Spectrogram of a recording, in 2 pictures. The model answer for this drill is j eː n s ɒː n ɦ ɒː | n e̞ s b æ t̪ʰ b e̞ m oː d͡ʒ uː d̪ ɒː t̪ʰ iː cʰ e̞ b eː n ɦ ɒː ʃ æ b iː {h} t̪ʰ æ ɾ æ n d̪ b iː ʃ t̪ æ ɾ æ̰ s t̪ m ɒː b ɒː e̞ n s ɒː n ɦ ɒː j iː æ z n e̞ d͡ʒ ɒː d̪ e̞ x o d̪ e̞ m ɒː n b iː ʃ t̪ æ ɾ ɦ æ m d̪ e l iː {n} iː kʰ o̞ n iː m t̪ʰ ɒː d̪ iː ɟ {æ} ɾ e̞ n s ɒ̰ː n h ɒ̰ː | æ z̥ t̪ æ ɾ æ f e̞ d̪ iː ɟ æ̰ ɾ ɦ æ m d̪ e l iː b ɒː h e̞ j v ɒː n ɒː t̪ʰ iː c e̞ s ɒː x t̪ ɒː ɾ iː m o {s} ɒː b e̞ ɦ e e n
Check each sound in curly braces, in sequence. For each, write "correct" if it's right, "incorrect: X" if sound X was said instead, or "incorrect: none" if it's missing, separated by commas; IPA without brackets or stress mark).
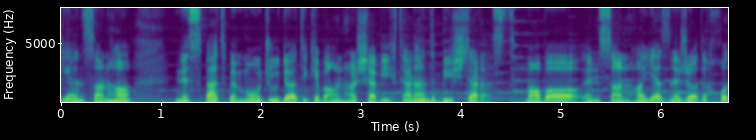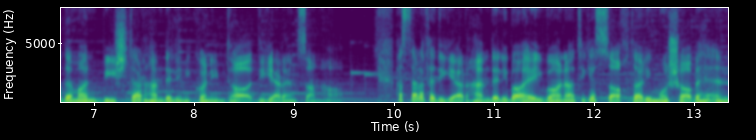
correct, incorrect: m, correct, incorrect: ʃ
